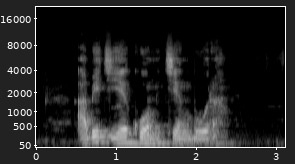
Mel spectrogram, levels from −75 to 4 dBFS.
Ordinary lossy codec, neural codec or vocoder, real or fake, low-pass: none; vocoder, 24 kHz, 100 mel bands, Vocos; fake; none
